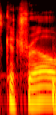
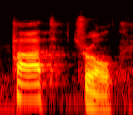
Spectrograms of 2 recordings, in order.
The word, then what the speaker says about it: Cottrell: Cottrell from the Dabbler's Den to talk about Carolina Bays and all that kind of interesting stuff.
